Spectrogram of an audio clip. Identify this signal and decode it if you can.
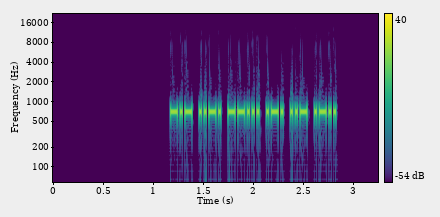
Morse code, heard as a keyed tone, about 53 wpm, 700 Hz. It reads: KF7RUL
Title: USA Call Signs - 6 Characters - 6x Character Spacing - 50wpm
